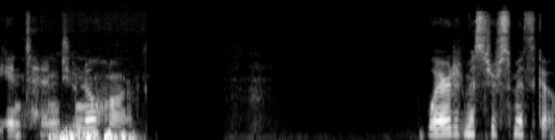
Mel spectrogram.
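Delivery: calm, composed tone. A character speaking to a hesitant woman about a man they are hunting, very calm. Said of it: "very calm, speaking to people voice".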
